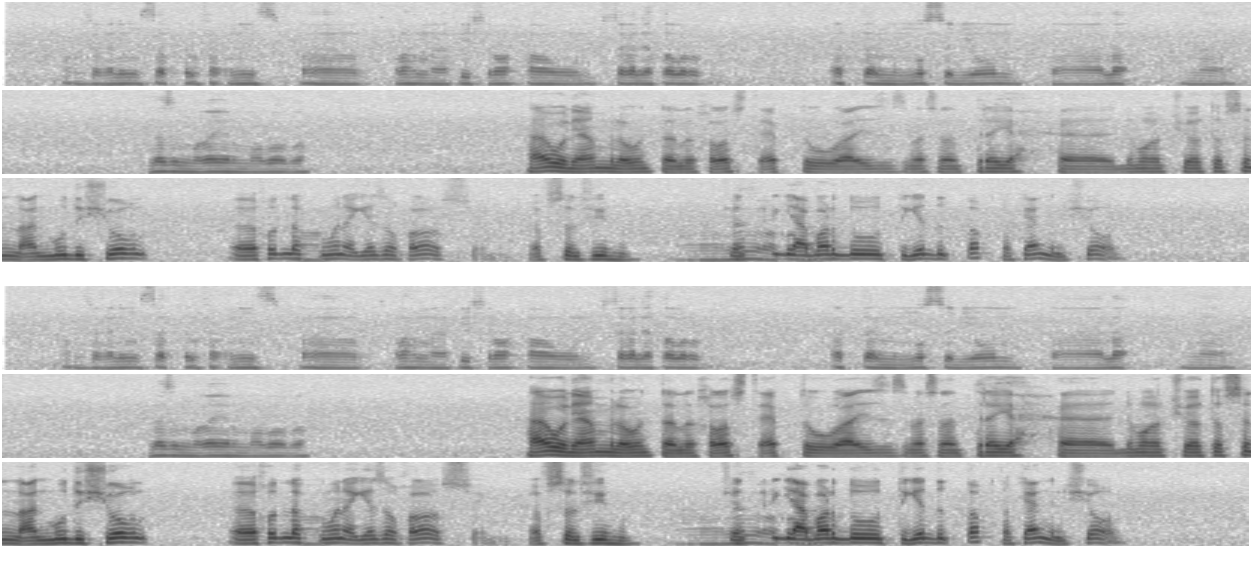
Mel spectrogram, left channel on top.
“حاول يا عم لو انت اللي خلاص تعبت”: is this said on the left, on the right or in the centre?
Right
